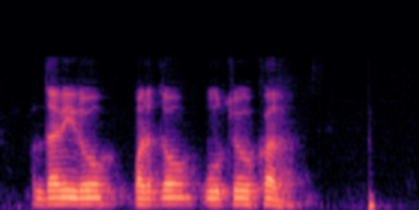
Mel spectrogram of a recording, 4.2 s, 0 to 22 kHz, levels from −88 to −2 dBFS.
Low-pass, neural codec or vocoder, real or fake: 7.2 kHz; codec, 16 kHz, 1 kbps, X-Codec, HuBERT features, trained on LibriSpeech; fake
